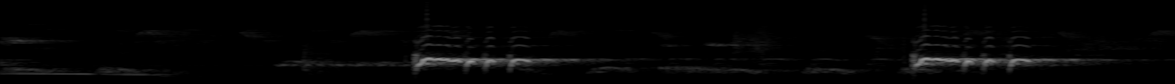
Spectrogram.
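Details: Local zebra dove in full song, calling to lure a rival: two bright stuttering coo phrases about two and a half seconds apart, with quieter, lower coos running before and between them.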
